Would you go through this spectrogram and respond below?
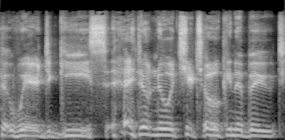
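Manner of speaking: put-on heaviest Canadian accent, laid on thick. Mimicking the actors in a show about a goose attack: thick Canadian accent. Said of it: "It's just the thickest Canadian accents they have too".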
